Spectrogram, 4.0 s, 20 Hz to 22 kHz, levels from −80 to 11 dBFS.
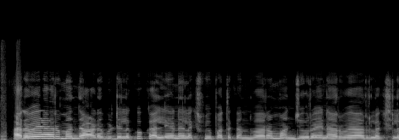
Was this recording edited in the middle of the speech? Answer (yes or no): no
